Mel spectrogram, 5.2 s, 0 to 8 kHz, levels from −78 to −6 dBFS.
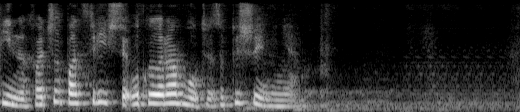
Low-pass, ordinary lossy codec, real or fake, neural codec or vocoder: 7.2 kHz; MP3, 64 kbps; fake; codec, 16 kHz, 1.1 kbps, Voila-Tokenizer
